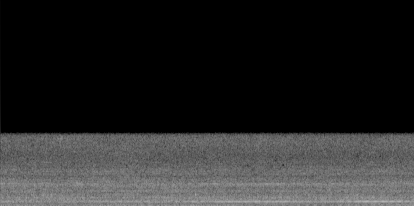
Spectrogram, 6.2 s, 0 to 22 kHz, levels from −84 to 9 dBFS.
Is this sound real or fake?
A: real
